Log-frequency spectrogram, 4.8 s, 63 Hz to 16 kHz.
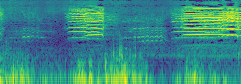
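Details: Young black goats at a farm in Gimhae, South Korea, filmed 8 July 2022 during a burst of running: two loud, quavering, drawn-out bleats a couple of seconds apart, with softer bleating and low trampling noise between them.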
